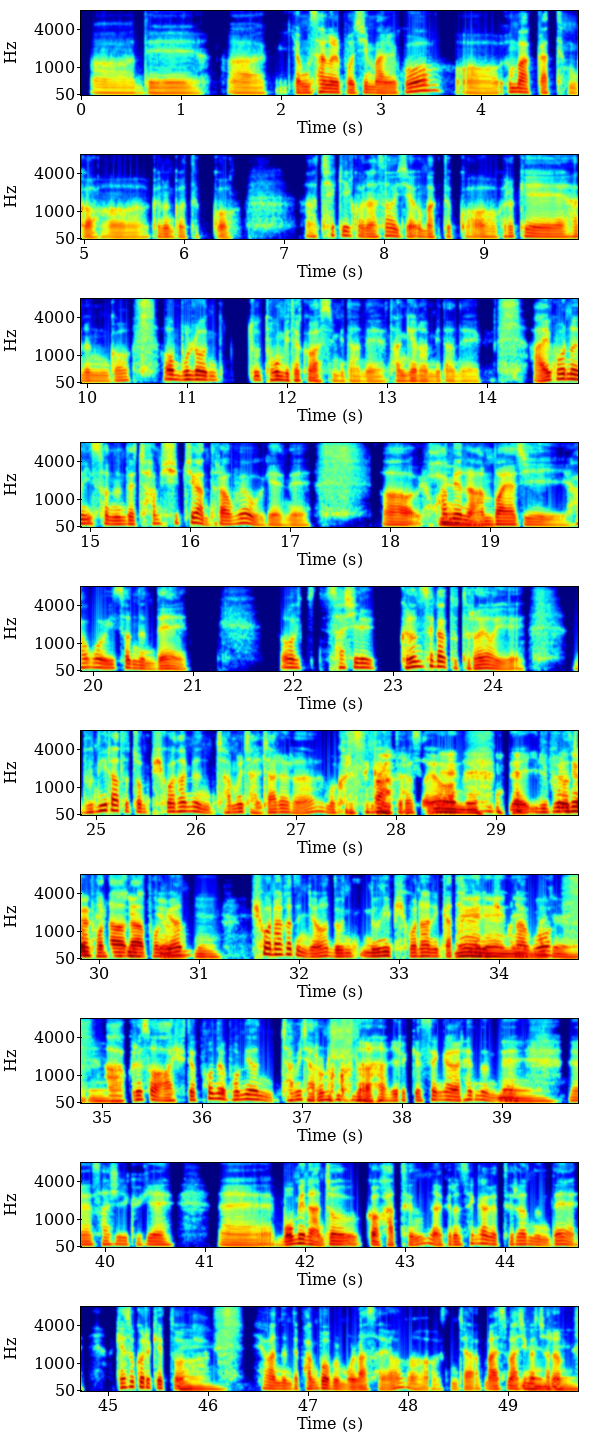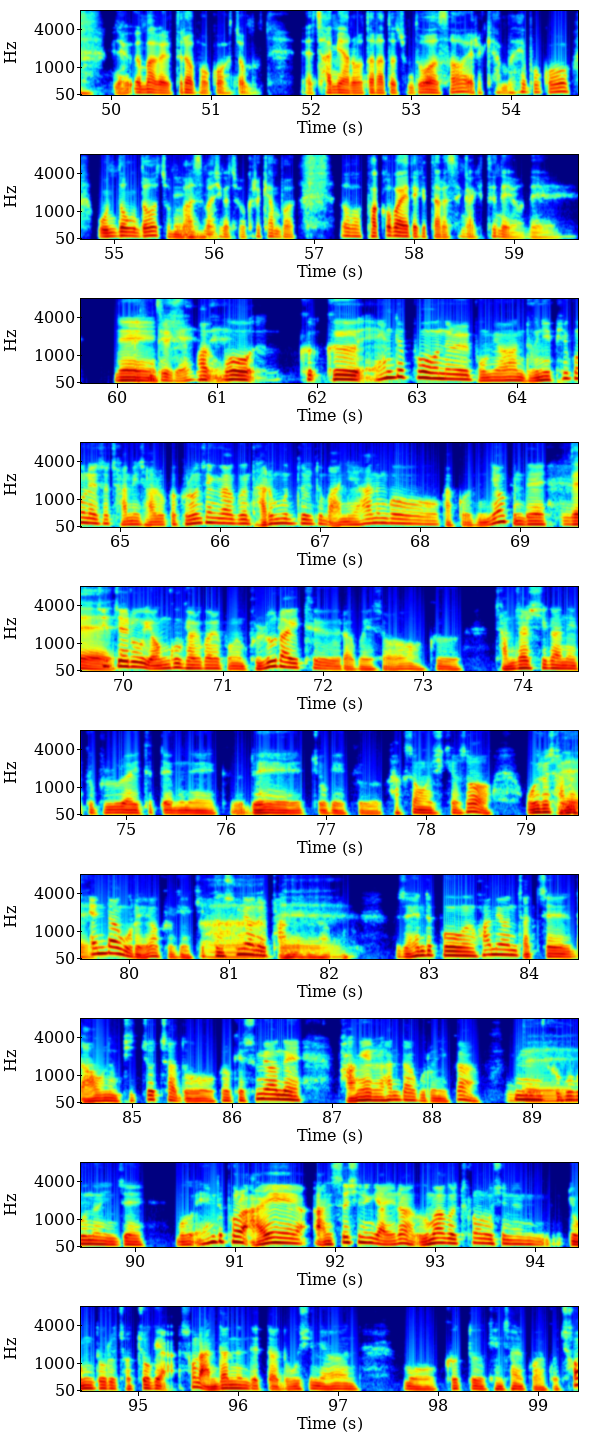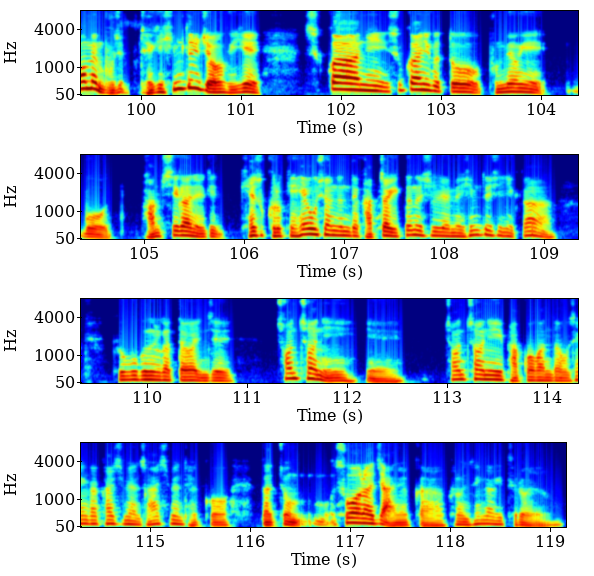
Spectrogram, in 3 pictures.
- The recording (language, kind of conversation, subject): Korean, advice, 아침에 더 활기차고 동기 부여되기 위한 간단한 루틴은 무엇인가요?
- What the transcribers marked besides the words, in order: other background noise; laughing while speaking: "그런 생각이"; laughing while speaking: "아"; laugh; laughing while speaking: "오는구나.'"; tapping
